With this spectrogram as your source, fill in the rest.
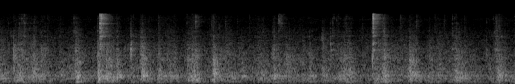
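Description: Water sloshes as laundry tumbles in a washing machine drum.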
